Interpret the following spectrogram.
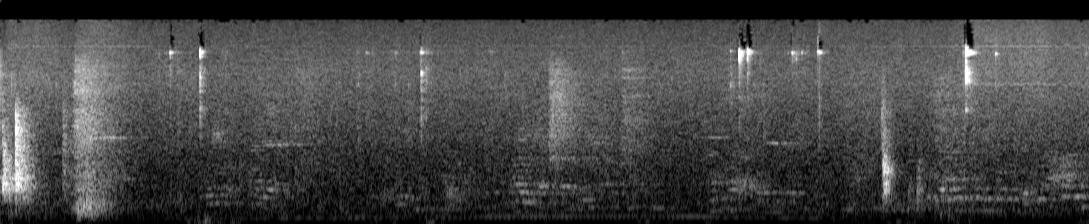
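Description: Small metal clicks and clinks of hand tools and small screws being worked out of the aluminum retaining ring over the pump's oil seal. There are two louder sudden sounds in the first second and a couple of sharp clicks near the end.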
